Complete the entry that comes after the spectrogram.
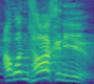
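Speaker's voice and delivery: exasperated self-defense, played for laughs; mock indignant protest. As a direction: push back loudly at an imagined critic. Defending himself to imagined critic.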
